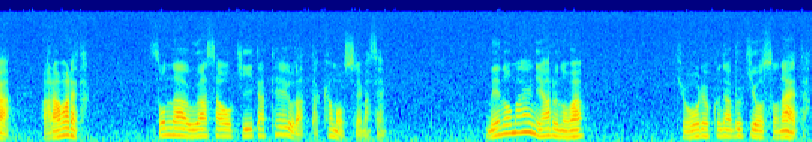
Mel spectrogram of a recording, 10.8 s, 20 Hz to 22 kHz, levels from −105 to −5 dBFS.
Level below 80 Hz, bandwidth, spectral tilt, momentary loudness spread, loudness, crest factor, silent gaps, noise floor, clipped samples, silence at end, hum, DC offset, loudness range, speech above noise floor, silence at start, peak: -68 dBFS; 17 kHz; -6 dB/octave; 23 LU; -36 LUFS; 24 dB; none; -59 dBFS; under 0.1%; 0 s; none; under 0.1%; 6 LU; 23 dB; 0 s; -14 dBFS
